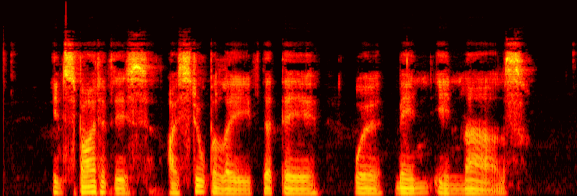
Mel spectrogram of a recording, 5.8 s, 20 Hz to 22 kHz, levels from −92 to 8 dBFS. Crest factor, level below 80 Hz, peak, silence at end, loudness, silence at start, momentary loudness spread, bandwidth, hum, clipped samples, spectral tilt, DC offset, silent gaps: 22 dB; -46 dBFS; 0 dBFS; 0.5 s; -18 LUFS; 0.55 s; 14 LU; 11.5 kHz; none; under 0.1%; -2.5 dB/octave; under 0.1%; none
